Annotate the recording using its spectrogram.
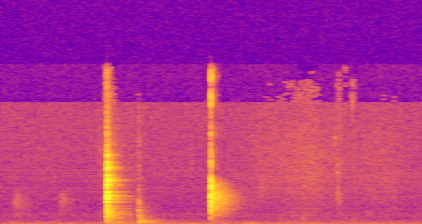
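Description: A snooker cue tip striking the cue ball with a sharp click about a second in, then about a second later the click of the cue ball hitting another ball, with a short ring.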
